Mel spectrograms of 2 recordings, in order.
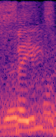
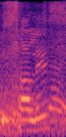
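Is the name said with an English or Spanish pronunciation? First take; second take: English; Spanish. First: The word is said with an English pronunciation. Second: The word is said with a Spanish pronunciation. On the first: "it's pronounced like in English sales" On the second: "it's Sales in Spain"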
